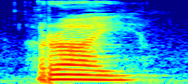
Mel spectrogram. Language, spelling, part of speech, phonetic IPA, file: Ukrainian, рай, noun, [rai̯], Uk-рай.ogg
- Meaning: paradise, heaven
